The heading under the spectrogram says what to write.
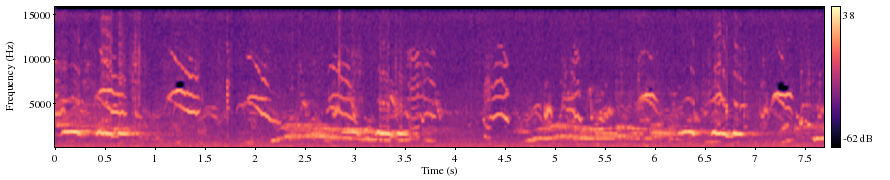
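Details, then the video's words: Common babbler babies produce harsh, stretched squealing begging notes in two long bouts, with high piping chirps scattered throughout. "Common babbler birds babies with sound"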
